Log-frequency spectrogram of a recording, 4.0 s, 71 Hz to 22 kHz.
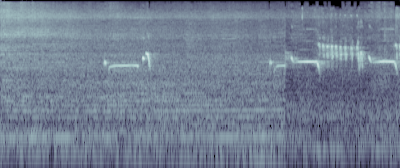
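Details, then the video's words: Red-headed prinia in Kedungprahu village, Ngawi, East Java: a single thin whistle with an upward flick, then after a pause a louder run of quick whistled phrases and buzzy notes, over low hum. "mp3 Suara Prenjak Kepala Merah Gacor cocok untuk masteran atau pikat"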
